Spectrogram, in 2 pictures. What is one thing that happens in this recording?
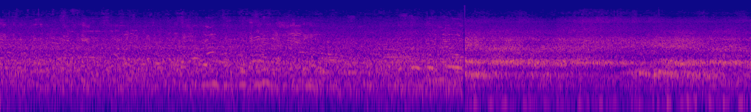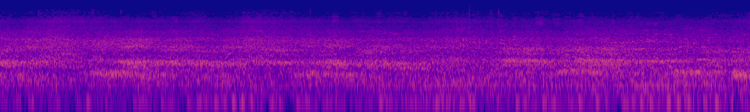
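A large stadium crowd chants and sings loudly all around, echoing in the open air.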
